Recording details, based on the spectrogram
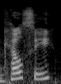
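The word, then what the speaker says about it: Kelsea: And it's got someone on the cover named Kelsey or Kelsia, however you say her name. – Kelsey.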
